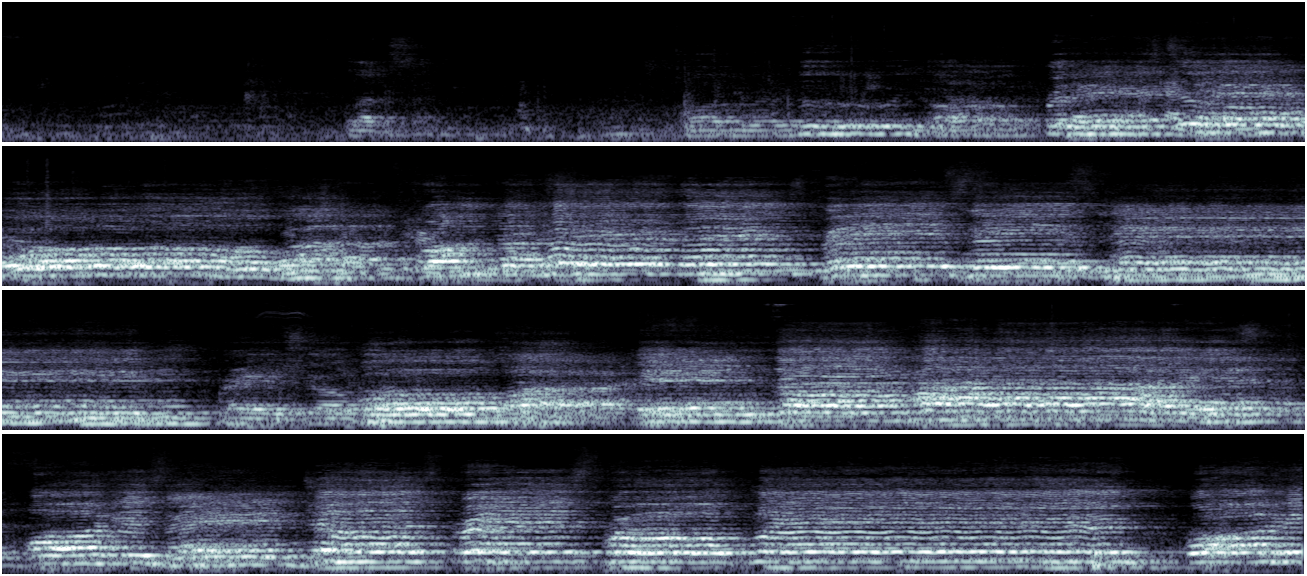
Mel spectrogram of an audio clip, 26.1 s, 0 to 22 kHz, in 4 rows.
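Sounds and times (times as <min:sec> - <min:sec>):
congregation singing a hymn: 0:03.4 - 0:26.0.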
